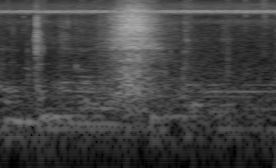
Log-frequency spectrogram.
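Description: Steady high-pitched drone of insects such as crickets, with a brief soft rush of hiss about a second in.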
